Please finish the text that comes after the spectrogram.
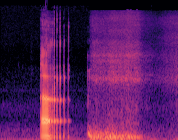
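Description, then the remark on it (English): A loud burp, short and guttural with a croaky, voiced rasp, followed by a second of breathy, hissing noise before it fades to quiet. “Should we cut that burp out?”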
